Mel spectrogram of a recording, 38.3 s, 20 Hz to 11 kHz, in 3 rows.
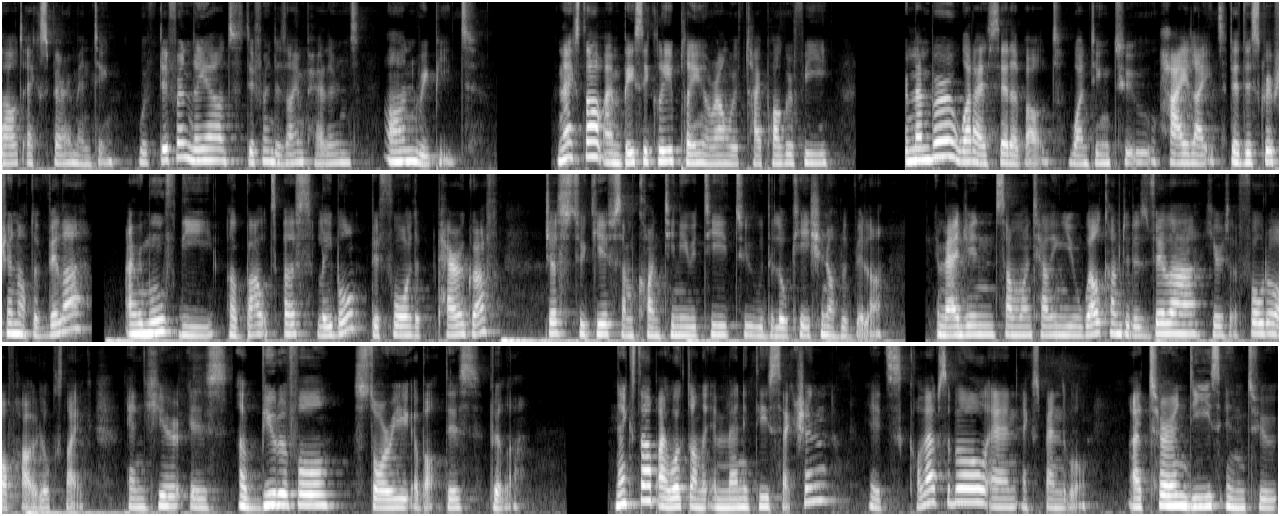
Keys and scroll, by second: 2.5 super+c, 5.2 shift+b, 5.6 o, 7.0 super+x, 7.2 BackSpace, 11.5 BackSpace, 17.8 alt+Down, 22.8 super+s, 26.1 shift+a, 26.7 6, 27.2 Return, 28.3-31.5 typing, 33.9 8, 34.0 Return, 34.6 Return, 36.1 alt+super+v, 36.8 super+z, 37.0-38.3 typing.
